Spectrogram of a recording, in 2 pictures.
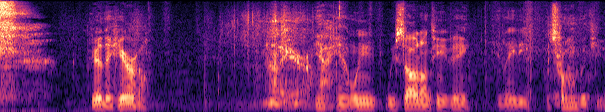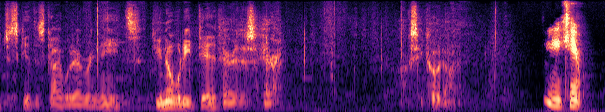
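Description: A man speaks calmly, heard as if from a film soundtrack.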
